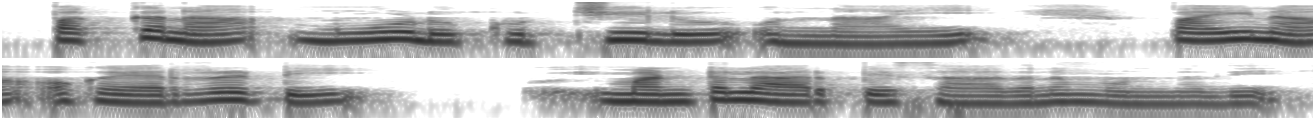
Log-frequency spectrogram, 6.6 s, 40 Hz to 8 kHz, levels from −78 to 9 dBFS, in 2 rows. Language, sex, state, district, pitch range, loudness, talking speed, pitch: Telugu, female, Telangana, Hyderabad, 180-220 Hz, -19 LUFS, 90 wpm, 190 Hz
